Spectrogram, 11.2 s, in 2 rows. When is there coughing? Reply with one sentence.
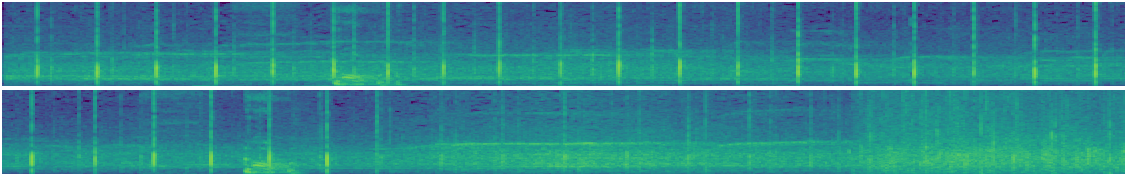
The coughing can be heard from 1.1 to 2.0 s and from 6.3 to 7.2 s.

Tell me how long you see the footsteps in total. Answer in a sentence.
You can't hear the footsteps here.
